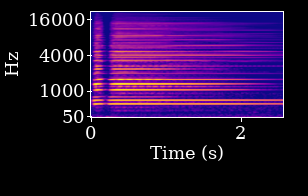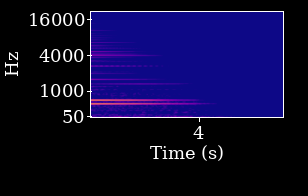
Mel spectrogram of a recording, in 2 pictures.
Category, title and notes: Music > Solo instrument
MUSCWind-Blue Snowball Microphone, CU Harmonica, Ta Da! Nicholas Judy TDC
A harmonica 'ta-da'.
